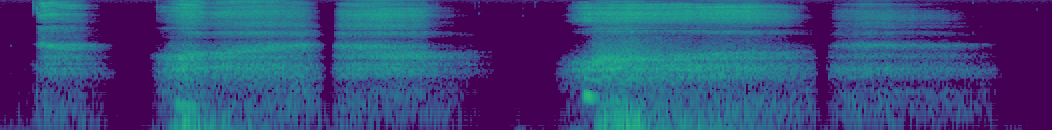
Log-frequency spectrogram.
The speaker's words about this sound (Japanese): だから深呼吸でしょ。初めてのことはやっぱり緊張するので。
